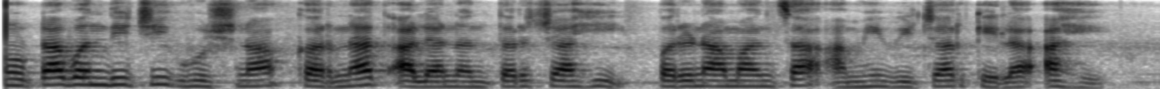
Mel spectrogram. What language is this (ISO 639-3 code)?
mar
